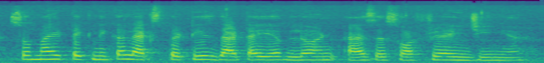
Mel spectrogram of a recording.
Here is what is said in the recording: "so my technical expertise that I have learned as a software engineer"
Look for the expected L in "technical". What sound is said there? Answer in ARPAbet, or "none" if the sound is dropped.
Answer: L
